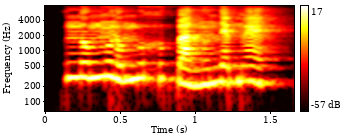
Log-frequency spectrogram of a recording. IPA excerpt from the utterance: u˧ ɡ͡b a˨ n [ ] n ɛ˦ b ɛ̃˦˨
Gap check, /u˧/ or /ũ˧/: ũ˧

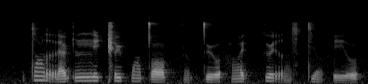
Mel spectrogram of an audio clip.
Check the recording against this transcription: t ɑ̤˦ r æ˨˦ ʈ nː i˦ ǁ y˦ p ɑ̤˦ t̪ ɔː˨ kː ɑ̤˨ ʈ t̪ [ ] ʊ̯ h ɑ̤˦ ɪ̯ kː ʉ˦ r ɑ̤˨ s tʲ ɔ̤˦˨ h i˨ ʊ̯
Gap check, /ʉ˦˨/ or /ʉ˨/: ʉ˨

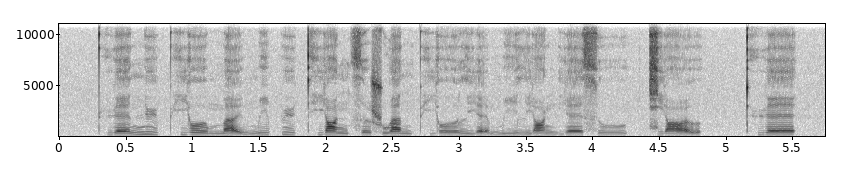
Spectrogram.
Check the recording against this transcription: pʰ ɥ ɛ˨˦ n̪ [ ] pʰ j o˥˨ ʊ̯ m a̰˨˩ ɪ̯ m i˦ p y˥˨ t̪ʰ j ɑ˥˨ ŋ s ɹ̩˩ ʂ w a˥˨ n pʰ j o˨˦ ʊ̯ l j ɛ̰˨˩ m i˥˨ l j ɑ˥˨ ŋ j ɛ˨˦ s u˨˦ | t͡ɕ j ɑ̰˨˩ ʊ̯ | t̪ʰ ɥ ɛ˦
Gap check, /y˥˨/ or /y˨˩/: y˥˨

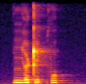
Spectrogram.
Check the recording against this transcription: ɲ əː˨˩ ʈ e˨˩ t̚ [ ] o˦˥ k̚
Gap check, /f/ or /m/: f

